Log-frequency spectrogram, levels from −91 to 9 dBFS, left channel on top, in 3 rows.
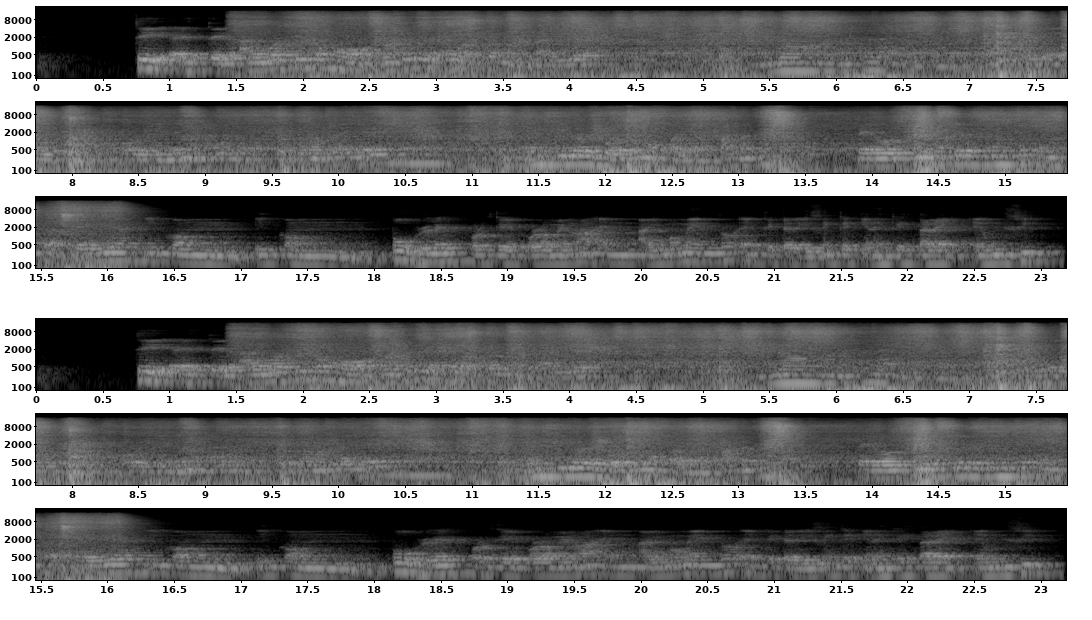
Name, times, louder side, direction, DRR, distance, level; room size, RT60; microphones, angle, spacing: voice 1, 0.7-4.3 7.6-8.0 8.4-13.3 13.9-22.9, left 1 dB, 60° left, -1 dB, 0.5 m, -39 dB
sound 1, 1.4-16.1, equal, 5° right, 0.6 m, -32 dB
voice 2, 5.4-7.0 7.4-7.8, right 1 dB, 45° right, -5 dB, 0.6 m, -42 dB
2.4 x 2.3 x 2.3 m, 1.1 s
head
